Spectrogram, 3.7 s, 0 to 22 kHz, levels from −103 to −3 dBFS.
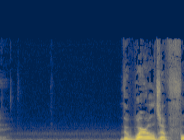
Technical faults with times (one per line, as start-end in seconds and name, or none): none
